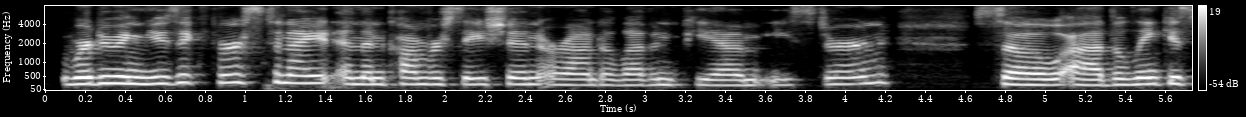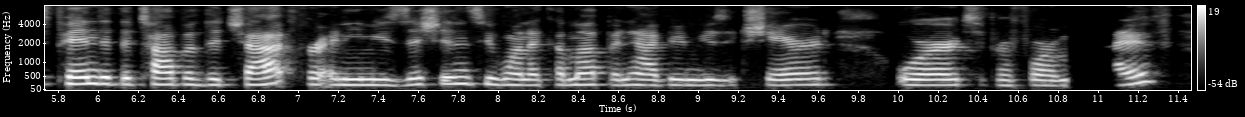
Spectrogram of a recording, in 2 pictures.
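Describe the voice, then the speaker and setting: A woman chats in an unhurried way as host of a livestream. Her voice is hoarse and raspy, with a slight wheeze left over from being sick. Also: medium pitch. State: hoarse, recovering from illness. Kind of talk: casual welcome chat on a livestream.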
